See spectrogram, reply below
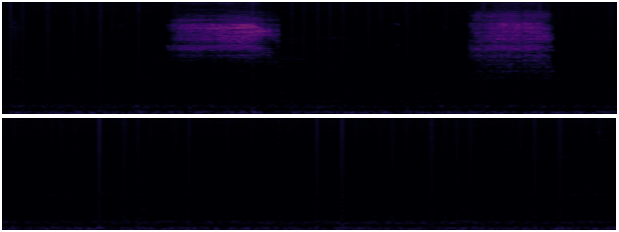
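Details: Five wild barn owlets in a monitored nest box, fed breakfast by their mother, give two harsh, broadband rasping hisses about a second apart over a steady low hum.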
